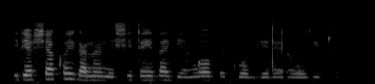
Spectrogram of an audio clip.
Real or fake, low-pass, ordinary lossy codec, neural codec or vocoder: real; 7.2 kHz; none; none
